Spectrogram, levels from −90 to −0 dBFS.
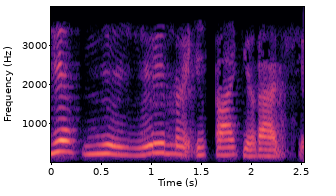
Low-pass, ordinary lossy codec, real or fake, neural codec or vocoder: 3.6 kHz; AAC, 16 kbps; fake; autoencoder, 22.05 kHz, a latent of 192 numbers a frame, VITS, trained on one speaker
